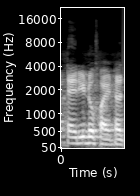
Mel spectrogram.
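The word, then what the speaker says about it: Pteridophyta: मैं बात करूं टेरिडोफाइटा अब आप यह मत कहना की सर यह पी क्यों ए गया और स्पेलिंग टे इस तरीके से आएगी और बोला टेरिडोफाइटा जाएगा इसको ठीक है आप हिंदी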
